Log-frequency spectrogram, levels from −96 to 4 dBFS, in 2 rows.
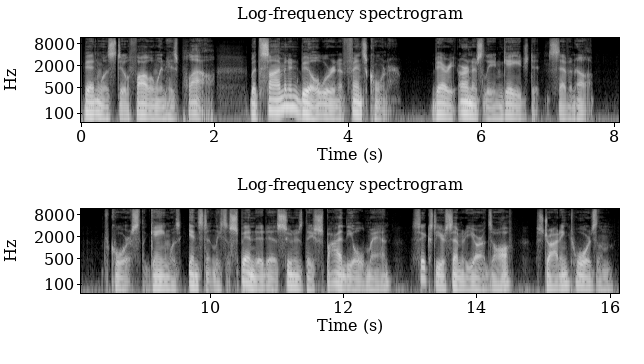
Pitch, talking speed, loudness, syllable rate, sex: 85 Hz, 165 wpm, -22 LUFS, 4.9 syllables/s, male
